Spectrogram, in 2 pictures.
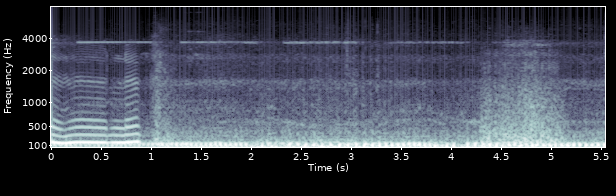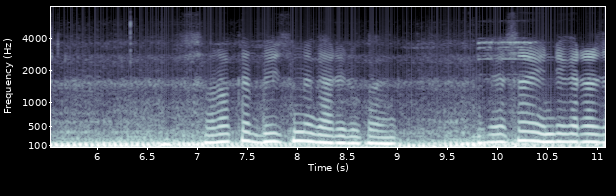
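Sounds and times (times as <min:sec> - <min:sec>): motorcycle engine rumbling: 0:00.0 - 0:11.0
rush of noise: 0:03.7 - 0:05.9.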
